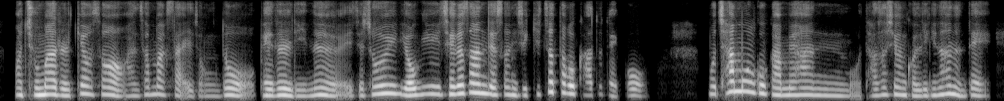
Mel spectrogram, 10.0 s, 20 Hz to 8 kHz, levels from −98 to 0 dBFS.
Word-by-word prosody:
어 205 - -1
주말을 205 -1 +4
껴서 215 -2 -1
한 175 +1 -12
3 215 +4 -7
박 225 -1 -3
4 195 -3 -9
일 - - -11
정도 170 +3 -3
베를린을 185 0 0
이제 190 - -10
저희 235 +4 +2
여기 215 +4 +3
제가 230 +3 +4
사는 265 0 +5
데선 215 -2 0
이제 195 -1 -4
기차 220 +8 -2
타고 270 -4 +3
가도 195 0 -13
되고 175 -1 -9 0.6
뭐 230 -2 -5
차 300 +6 +4
몰고 295 -5 +3
가면 200 -2 -1
한 190 -3 -4
뭐 170 - -15
5 185 +4 -8
시간 210 0 -3
걸리긴 185 +1 -4
하는데 190 -5 -2
200 Hz, 315 characters per minute, -21 LUFS, 185-225 Hz, 0.6 s, 사는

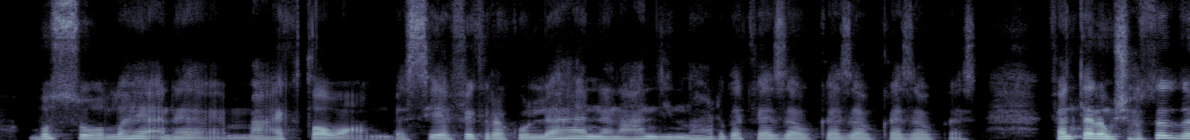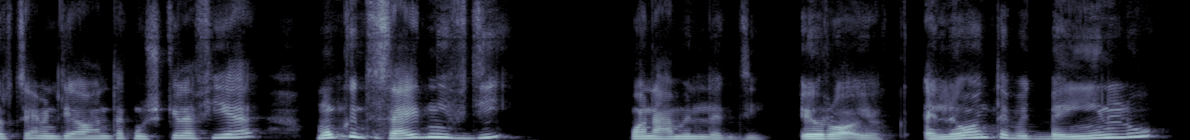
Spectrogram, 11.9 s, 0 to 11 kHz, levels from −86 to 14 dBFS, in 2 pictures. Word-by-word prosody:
بُصّ 160 -1 -3
والله 150 +4 -2
أنا 120 -5 -8
معاك 115 +7 -9
طبعًا، 110 -6 -2
بس 110 +6 -6
هي - - +1
الفكرة 145 +1 -3
كلّها 145 +6 -3
إن 155 -2 -1
أنا 140 -1 -5
عندي 140 +1 -4
النهارده 135 +3 -6
كذا 145 0 -4
وكذا، 135 +1 -5
وكذا، 125 0 -7
وكذا 120 0 -13 0.3
فأنت 150 +3 +2
لو 175 -2 +8
مش 150 -1 -1
هاتقدر 175 +4 -1
تعمل 175 +2 -2
دي 175 0 0
أو 170 - +1
عندك 175 +1 -4
مشكلة 185 +3 -1
فيها 235 +9 0 0.3
ممكن 235 +8 +5
تساعدني 230 +4 +5
في 185 - -6
دي، 235 - -2 0.6
وأنا 165 -1 +5
أعمل 150 0 +1
لك 140 - -3
دي، 120 -2 -14 0.2
إيه 155 - +10
رأيك؟ 130 -4 +2
اللي 140 +4 +4
هو 210 - +6
أنت 240 0 +1
بتبيّن 175 +4 +2
له 320 +5 0
150 Hz, 210 wpm, -23 LUFS, 135-180 Hz, 0.6 s, إيه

